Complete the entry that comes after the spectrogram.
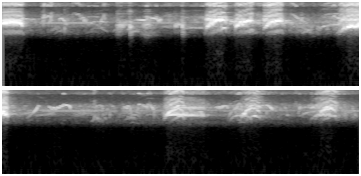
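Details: Azure-winged magpie: a busy run of short harsh rasps mixed with thin whistled notes and chattering phrases, loud bursts coming about every half second, then a looser series of buzzy, rising notes.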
